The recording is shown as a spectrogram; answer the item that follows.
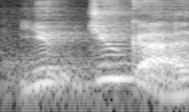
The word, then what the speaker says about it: yuca: All right, as the years have gone on, I've learned to eat and love yuca, as they pronounce it here in Panama.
